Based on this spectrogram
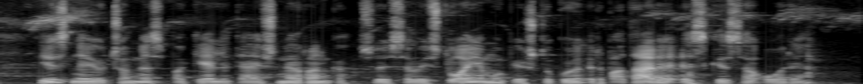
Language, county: Lithuanian, Kaunas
